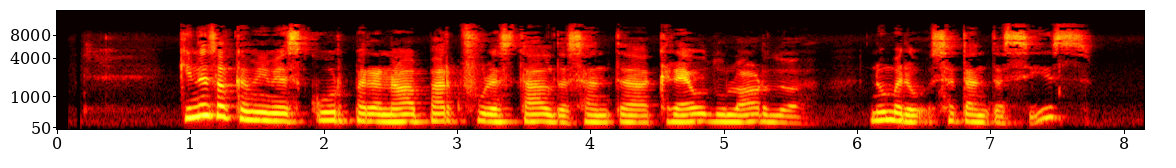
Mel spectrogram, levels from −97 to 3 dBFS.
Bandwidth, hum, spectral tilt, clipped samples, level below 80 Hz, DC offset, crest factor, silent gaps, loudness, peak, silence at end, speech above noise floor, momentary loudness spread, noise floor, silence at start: 11.5 kHz; none; -4 dB/octave; under 0.1%; -74 dBFS; under 0.1%; 22 dB; none; -25 LUFS; -4 dBFS; 0.45 s; 38 dB; 9 LU; -63 dBFS; 0.9 s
